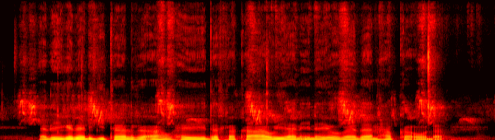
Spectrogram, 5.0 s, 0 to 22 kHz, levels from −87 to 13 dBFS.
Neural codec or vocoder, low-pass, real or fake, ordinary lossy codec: none; none; real; none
